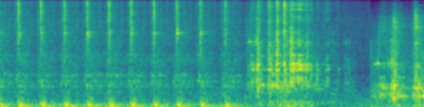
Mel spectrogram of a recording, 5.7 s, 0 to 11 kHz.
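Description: Honda H22A VTEC four-cylinder engine idling, with a fast, even ticking of about three to four ticks a second over a steady low hum. About three seconds in the sound turns to a denser clatter, which fades and then changes abruptly near the end.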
